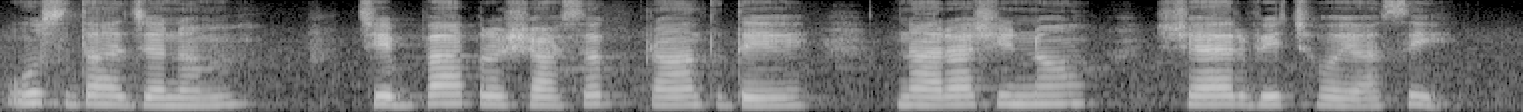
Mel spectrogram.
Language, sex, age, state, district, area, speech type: Punjabi, female, 45-60, Punjab, Jalandhar, urban, read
